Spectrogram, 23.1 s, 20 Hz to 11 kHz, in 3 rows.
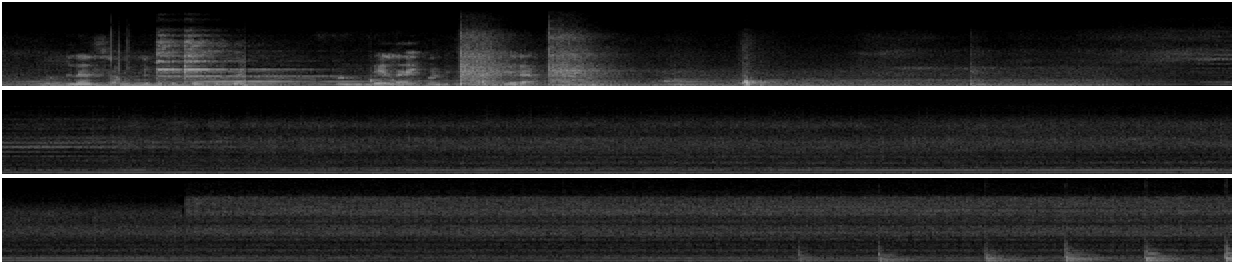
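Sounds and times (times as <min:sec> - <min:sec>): router spindle whining: 0:16.6 - 0:23.0.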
